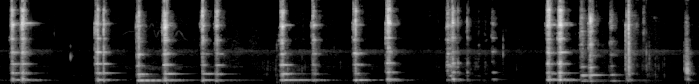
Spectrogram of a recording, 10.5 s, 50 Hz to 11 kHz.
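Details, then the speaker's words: 2018 BMW R1200GS spoked rear wheel, bought at 350 miles: light taps on each spoke, most ring bright, duller shorter pings mark loose spokes, 14 loose on the rear. "that's 14 on the rear that are loose all right let's check the front then"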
